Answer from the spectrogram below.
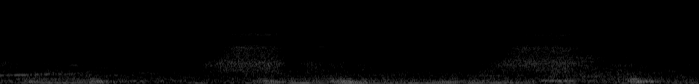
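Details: Sleeping pug: two noisy, hissy snorting breaths about three seconds apart over soft low snuffling; snorting and snoring during sleep.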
